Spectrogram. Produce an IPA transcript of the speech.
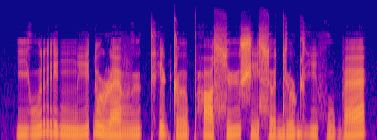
j u r i ŋ͡m i ɗ u ɭ æ v ʉ kʰ i ʈ ɵ pʰ ɑ s y ʃ i s ɵ d ʉ ɖʱ i f u b æ

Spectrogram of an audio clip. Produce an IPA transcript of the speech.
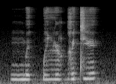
ŋ͡m e ɡ͡b ə ʎ ʏ ɭ ɡ ʏ tʲ e

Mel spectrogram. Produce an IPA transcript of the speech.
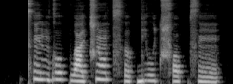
t̪ʰ ẽ˥˧ n ɡ o˦ p w a˨˩ t͡ɕ ɔ̃˦ t͡sʰ ə˨ p̚ b j u˧ t͡ɕʰ ɔ˨ p̚ s ẽ˨˩

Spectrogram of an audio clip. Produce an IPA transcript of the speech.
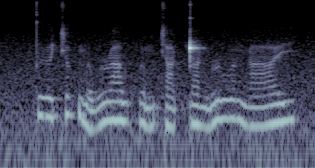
t̪ ɨ˧ ə̯ c ə˦˥ k̚ m ə˨˩˨ w ɹ a˧ w ɓ ə˨˩˨ m c a˨˩ k̚ ʈ a˨˩ ŋ ɹ u˧ ə̯ ŋ aː˧˥ j

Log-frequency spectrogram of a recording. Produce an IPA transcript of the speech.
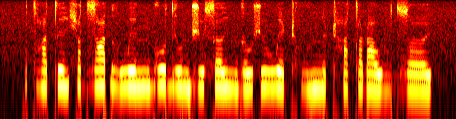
tˤ a̤ i̯ t e i̯ ç ʏ d zˤ ɐ ɗ o̤ w e ŋ ɡ o d ʏ u̯ n d͡ʒ y s ɐ i̯ ŋ ɡ œ u̯ ʃ y u̯ w e ʈʰ o̤ ɲ ʊ ʈʰ e tˤ ʏ ɽ œ w o̤ d zˤ y

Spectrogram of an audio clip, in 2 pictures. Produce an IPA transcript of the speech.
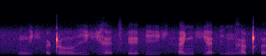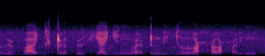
ŋ e˨ ç ʔ ə̰˧ ʈ ɤː˧ ɣ i˦ ç ɣ ɛ̰˦ t͡sʼ e˦˨ ʔ iː˦˨ ç θ æ˦ ɲ ç ɛ˦ ʔ ḭ˦ ŋ ɣ a˨ ʈ ʔ ə˨ ð ʉ˦ b a˦˨ ɟ ə˧ ʈ ə̰˦ θ ʉ˧ ç æ˦ ʎ i˧ ŋ β æ̰˦˨ ʈ n̪ ḛ˦ ʎ ɤː˦ ħ ɤ˨ ħ ḛ˨ ɲ

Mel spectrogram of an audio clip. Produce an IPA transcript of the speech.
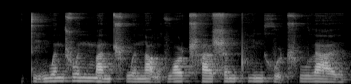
t̪ ḭ˨˩ n̪ w ə˦ n ʂ w ə˦ n m a˨˦ n ʈ͡ʂʰ w ə˨˦ n ɑ̰˨˩ ŋ f w ɔ˦ ʈ͡ʂʰ ä˦ ʂ ə˦ n pʰ i˦ n x ṵ˨˩ ʈ͡ʂʰ u˦ l a˥˨ ɪ̯

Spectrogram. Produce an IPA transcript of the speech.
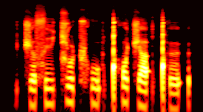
t͡ʃ ə˨˩ s i˨˥ t͡ɕ u˦˨ ʈ͡ʂʰ u˧˩˧ ʔ ǃʰ ɔ˥ t͡ʃ a˨˥ ʔ ǃʰ ø˩˧ ʔ

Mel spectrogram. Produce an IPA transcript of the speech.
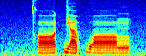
kʰ ɔː˨˥ t̚ j ɐ˨˥ p̚ w ɔː˨ ŋ

